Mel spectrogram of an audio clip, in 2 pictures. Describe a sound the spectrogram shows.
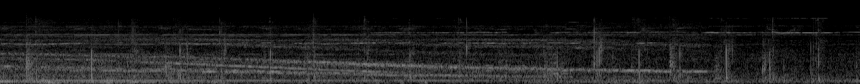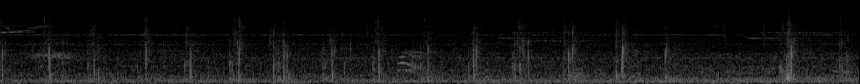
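A train's wheels clatter over rail joints in a steady rhythm.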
